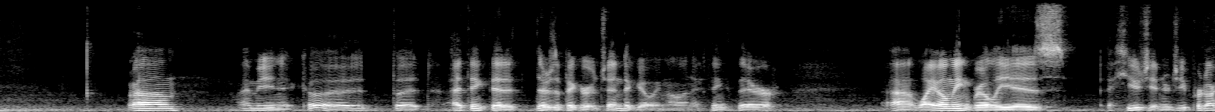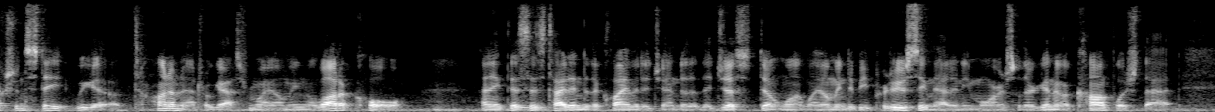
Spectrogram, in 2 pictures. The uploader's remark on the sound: In Rock Springs, Wyoming. This episode was recorded at the Stop 30x30 Conference hosted by American Stewards for Liberty.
